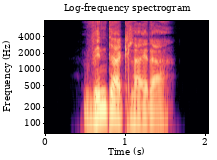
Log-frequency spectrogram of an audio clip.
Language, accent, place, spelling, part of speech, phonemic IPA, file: German, Germany, Berlin, Winterkleider, noun, /ˈvɪntɐˌklaɪ̯dɐ/, De-Winterkleider.ogg
- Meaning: nominative/accusative/genitive plural of Winterkleid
